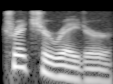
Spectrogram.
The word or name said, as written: triturator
